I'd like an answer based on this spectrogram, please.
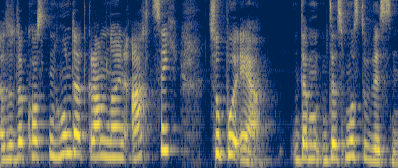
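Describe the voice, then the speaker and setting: A woman speaks at a high pitch with lively intonation. She has a slight Russian accent. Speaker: tea shop employee, retail trainee. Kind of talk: casual chat. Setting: home kitchen.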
